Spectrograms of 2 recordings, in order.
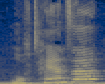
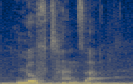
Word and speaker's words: Lufthansa: In English, people usually say Lufthansa, but in German, we say Lufthansa. So the emphasis on the first syllable, different accent, but Lufthansa I got it.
